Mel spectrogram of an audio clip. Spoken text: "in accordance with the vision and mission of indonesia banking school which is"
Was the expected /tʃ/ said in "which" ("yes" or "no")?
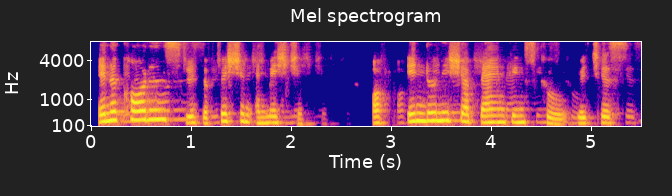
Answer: yes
